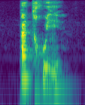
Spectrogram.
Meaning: to patrol
- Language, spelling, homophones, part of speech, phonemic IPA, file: French, patrouiller, patrouillai / patrouillé / patrouillée / patrouillées / patrouillés / patrouillez, verb, /pa.tʁu.je/, LL-Q150 (fra)-patrouiller.wav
